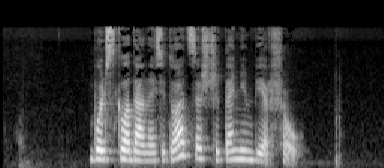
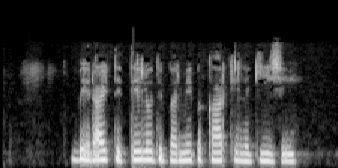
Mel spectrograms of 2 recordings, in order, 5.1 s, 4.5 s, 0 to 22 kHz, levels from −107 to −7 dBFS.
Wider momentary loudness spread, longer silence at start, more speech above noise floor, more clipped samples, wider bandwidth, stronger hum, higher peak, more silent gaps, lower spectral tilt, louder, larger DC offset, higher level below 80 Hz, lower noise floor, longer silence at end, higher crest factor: first, 14 LU vs 7 LU; first, 1.2 s vs 0.95 s; first, 59 dB vs 42 dB; neither; first, 11.5 kHz vs 7.6 kHz; neither; about the same, 0 dBFS vs -2 dBFS; neither; second, -4 dB/octave vs -7.5 dB/octave; about the same, -20 LUFS vs -19 LUFS; neither; second, -68 dBFS vs -56 dBFS; first, -78 dBFS vs -60 dBFS; first, 1.15 s vs 0.6 s; about the same, 22 dB vs 18 dB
